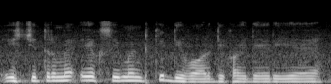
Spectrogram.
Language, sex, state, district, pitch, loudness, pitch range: Hindi, male, Uttar Pradesh, Saharanpur, 150 Hz, -13 LUFS, 130-175 Hz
